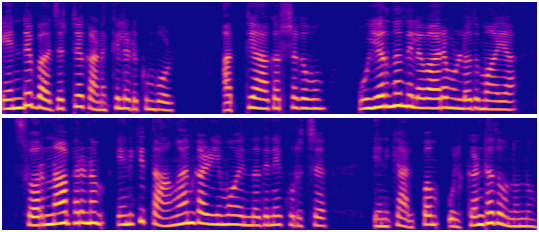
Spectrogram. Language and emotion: Malayalam, fearful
